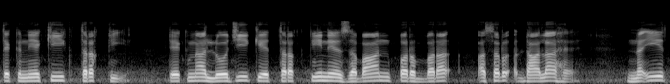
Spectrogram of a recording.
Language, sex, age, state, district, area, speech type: Urdu, male, 18-30, Uttar Pradesh, Saharanpur, urban, spontaneous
